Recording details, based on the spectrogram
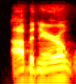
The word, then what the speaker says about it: Habanero: Habanero with the H-A-B, but the H is silent. Like ABBA, like the band.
